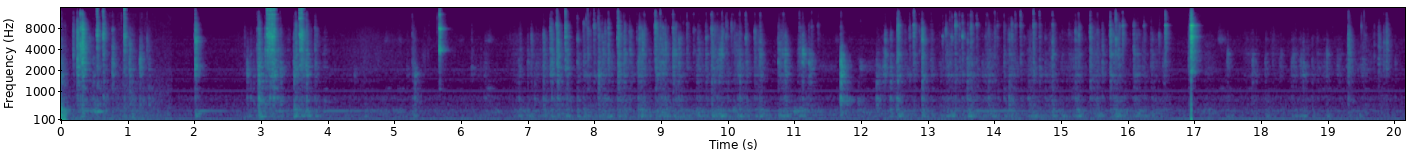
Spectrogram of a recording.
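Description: Socket ratchet clicking in long, rapid runs as a 13 mm socket on an extension backs out a hollow center-support bolt from an E4OD/4R100 transmission case, with a few scattered clicks and knocks before and one sharp click near the end.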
